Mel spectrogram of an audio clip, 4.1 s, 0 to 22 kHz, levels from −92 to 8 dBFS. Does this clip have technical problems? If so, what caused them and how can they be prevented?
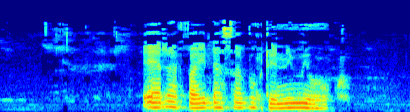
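Yes. Across the whole speech clip there is heavy MP2 compression damage, with nothing above about 10.4 kHz. The sound is dull and gurgling, with a granular roughness. This is likely from MPEG Layer II coding at a starved rate, which fits roughly 32 kbps. Too few bits reach the sub-bands, so the upper ones switch off and the rest are coarsely quantised. On a spectrogram, a hard ceiling near 10.4 kHz sits over flickering, blocky patches below it. Preventing this means encoding at a higher bitrate or with a more efficient codec.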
